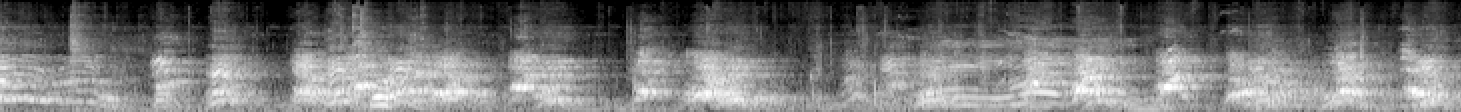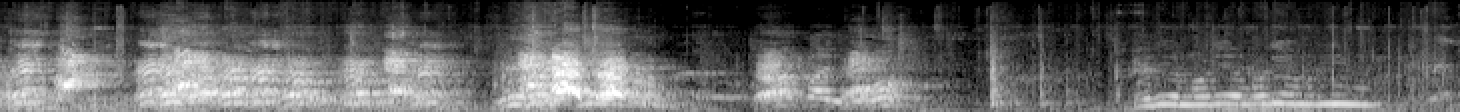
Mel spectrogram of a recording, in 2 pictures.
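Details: Shelter dogs at night feeding give a steady run of sharp barks roughly every half second, thinning out toward the end into a drawn-out whine with a few distant barks.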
